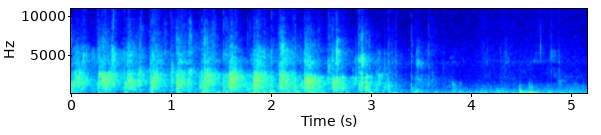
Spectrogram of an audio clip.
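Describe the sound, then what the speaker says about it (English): Scattered applause and claps from a tech summit audience as a presenter walks to the front, fairly close and moderately loud, thinning out after a few seconds with a few isolated taps near the end. "A round of applause for Mary Achieng as she comes to the front."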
